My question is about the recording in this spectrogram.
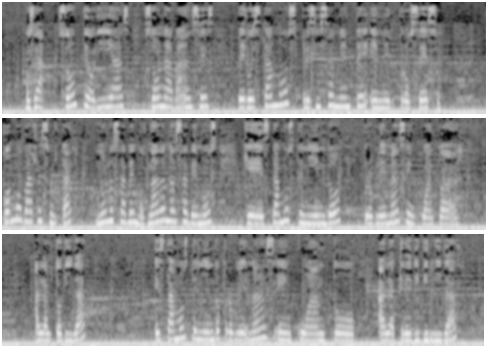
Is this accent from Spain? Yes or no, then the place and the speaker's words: no; Mexico; todo lo que no somos nosotros y que sí somos los mexicanos como país, como nación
